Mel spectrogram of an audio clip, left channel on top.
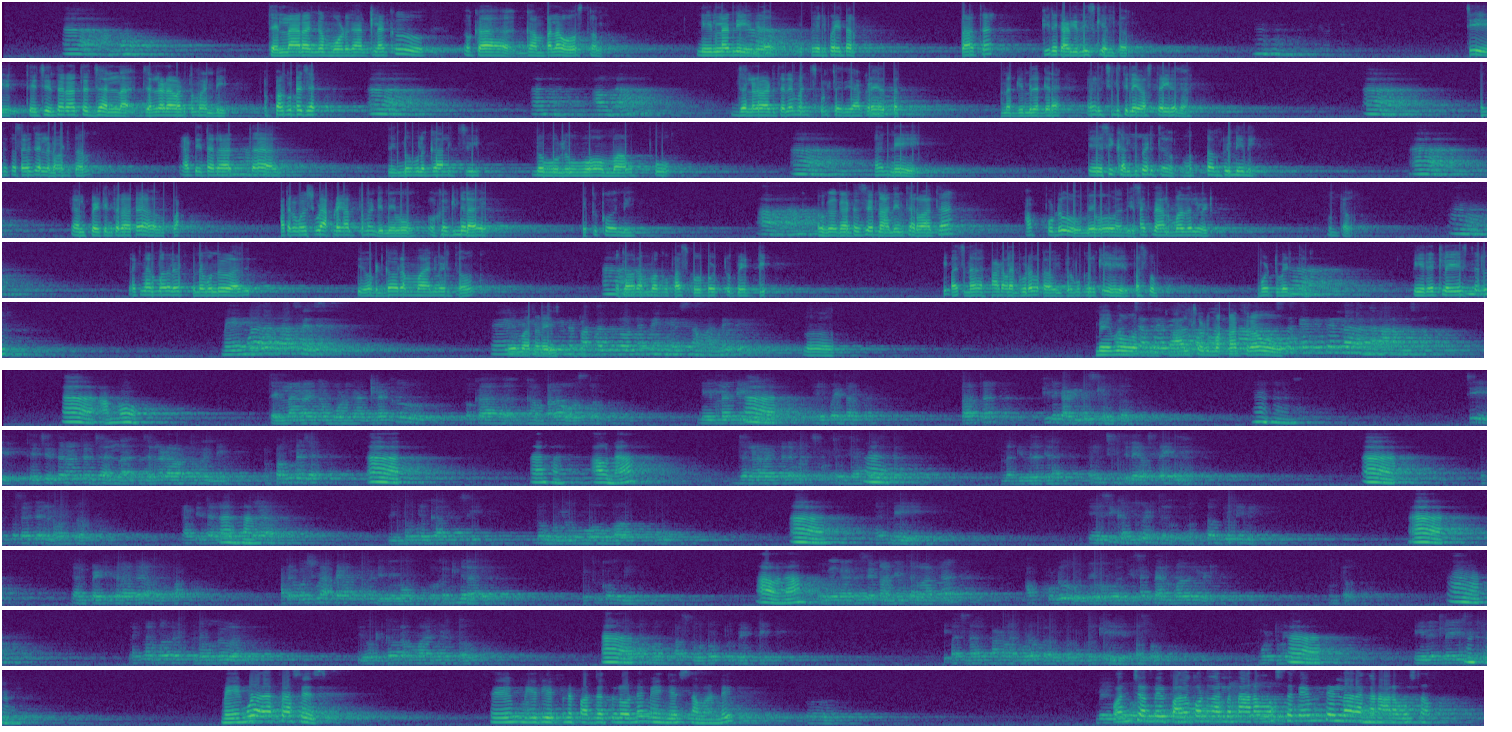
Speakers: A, on the right (about 80°); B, on the left (about 80°).
A: ఆ అమ్మో
B: తెల్లారంగ మూడు గంటలకు ఒక గంపల పోస్తాం నీళ్ళన్నీ
A: ఆ
B: వే వెళ్ళిపోయిటర్ తర్వాత కిరాణాకి తీసుకెళ్తాం
A: ఉహుమ్
B: తి తెచ్చిన తర్వాత జల్ల జల్లడవడతమండి తప్పకుం
A: ఆ ఆహా అవునా
B: జలలాడితేనే మంచి ఉంటుంది గా
A: ఆ!
B: ప్రయోజ దగ్గర దగ్గర ఏమైనా చిన్ని చినయి వస్తాయి కదా
A: ఆ
B: అందు కోసం జల్లెడ పడతాం వాటి తర్వాత
A: ఆహా!
B: నువ్వులు గాలిచ్చి నువ్వులు వొమా ఉప్పు
A: ఆ
B: నే ఎసి కలిపి పెడతాం మొత్తం పిండిని
A: ఆ
B: కలిపి పెట్టిన తర్వాత వాటర్ పోషి కూడా అప్పుడే కలుపుతమండి మేము ఒక గిన్నాల ఒత్తుకొని
A: అవునా?
B: ఒక గంట సే మంచి గ నానిన తర్వాత అప్పుడు మేము అది సకినాలు మొదలు పెట్టుకుంటాం
A: ఆ
B: సకినాలు మొదలు పెట్టుకునే ముందు అది ఇ ఒకటి గౌరమ్మా అని పెడతాం
A: ఆ!
B: గౌరమ్మకు పసుపు బొ ట్టు పెట్టి ఓ చిన్నగా ఆడలాకూడా ఒక ఇద్దర్ ముగ్గురుకి పస్పు బొట్టు పెడతాం
A: ఆ!
B: మీరు ఎట్లా చేస్తారు
A: హుహు. మేము కూడా అద ప్రాసెస్ సేమ్ మీరు
B: అట్లనే
A: చెప్పిన
B: చేస్తారా
A: పద్ధతిలోనే మేం చేస్తామండి
B: ఆ మేము
A: కొంచెం మీరు
B: కాల్చుడు
A: పదకొండు గంట్లకు
B: మాత్రం
A: నానభోస్తె తెళ్లారంగా నాన బోస్తాం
